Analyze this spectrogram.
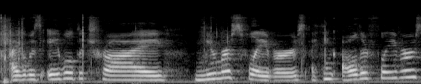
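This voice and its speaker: There is noticeable background noise as a woman talks with ordinary pitch variation. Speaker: runner reviewing gear. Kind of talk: product review vlog. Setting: Facebook Live video. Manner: casual, chatty.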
